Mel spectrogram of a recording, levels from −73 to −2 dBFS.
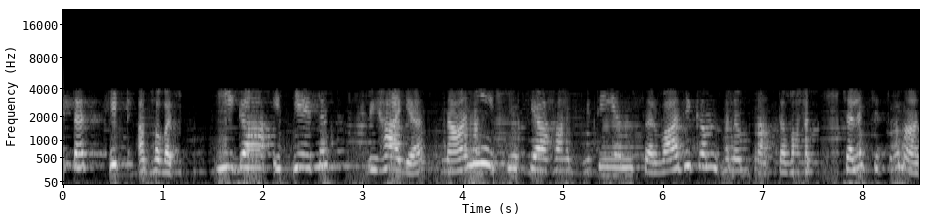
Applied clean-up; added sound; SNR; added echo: neural separator model SepFormer DNS4.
